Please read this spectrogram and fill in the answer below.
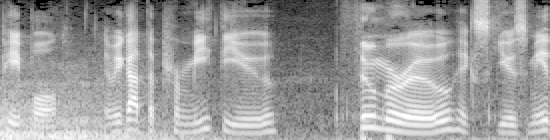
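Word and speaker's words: Pthumeru: And we got the Thumaru, excuse me, the P is silent.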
